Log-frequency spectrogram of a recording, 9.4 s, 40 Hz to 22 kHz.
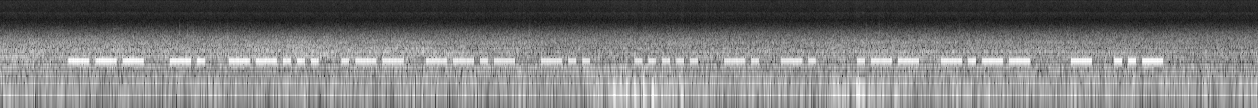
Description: Morse code, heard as a keyed tone, hand-sent with a paddle, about 23 wpm, 630 Hz, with radio static, a weaker station near 1280 Hz and street noise. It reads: ON7WQD 5NN WY TU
